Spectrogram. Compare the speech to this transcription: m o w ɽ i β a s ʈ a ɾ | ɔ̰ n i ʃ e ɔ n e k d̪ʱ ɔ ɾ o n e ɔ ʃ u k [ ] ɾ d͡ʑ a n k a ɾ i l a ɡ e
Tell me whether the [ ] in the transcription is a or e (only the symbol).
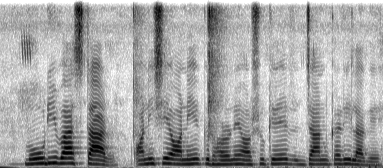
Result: e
